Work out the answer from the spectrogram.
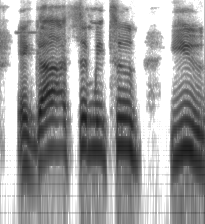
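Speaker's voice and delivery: slow, preaching preacher cadence. Retelling a son mocking his dad doing the God thing: imitating Dion preaching. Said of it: "just like his dad".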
